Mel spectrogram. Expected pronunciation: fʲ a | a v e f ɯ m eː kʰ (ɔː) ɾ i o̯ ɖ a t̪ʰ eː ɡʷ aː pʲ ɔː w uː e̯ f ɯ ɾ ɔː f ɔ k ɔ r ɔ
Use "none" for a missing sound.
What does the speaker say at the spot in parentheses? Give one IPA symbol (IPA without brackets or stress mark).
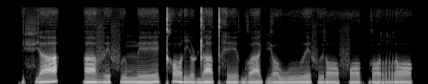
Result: ɔ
